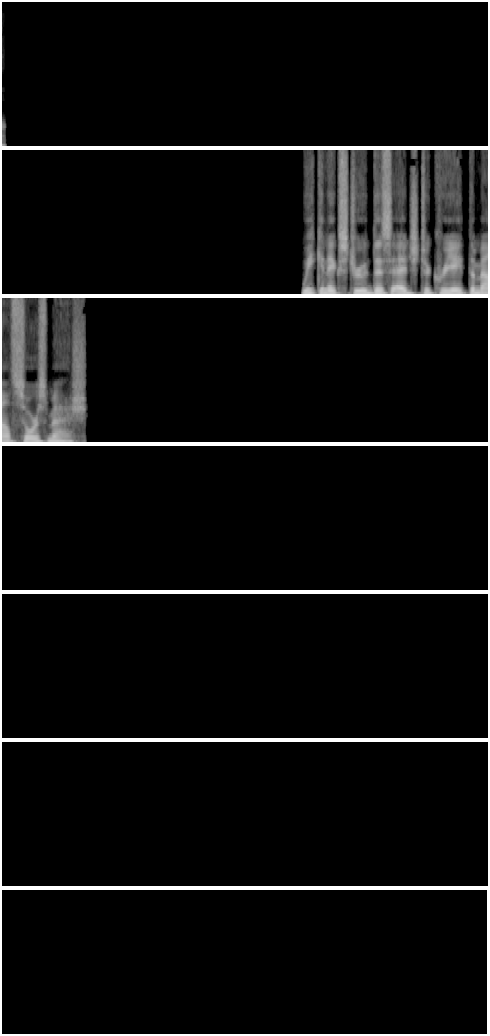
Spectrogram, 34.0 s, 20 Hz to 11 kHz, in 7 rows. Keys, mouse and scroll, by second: 0.1 3, 0.5 click, 1.0 x, 2.5 ctrl+z, 2.9 s, 3.7 x, 5.8 2, 6.1 click, 8.6 e, 9.8-14.8 typing, 16.9 Tab, 18.4 ctrl+3, 22.1 click, 22.8 click, 27.7 click, 28.1 click, 29.3 Tab, 31.8 click, 32.5 g.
